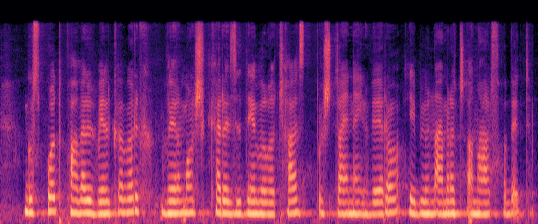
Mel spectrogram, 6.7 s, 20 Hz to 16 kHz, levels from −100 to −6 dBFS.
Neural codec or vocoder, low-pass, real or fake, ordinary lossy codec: codec, 24 kHz, 1.5 kbps, HILCodec; 10.8 kHz; fake; none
